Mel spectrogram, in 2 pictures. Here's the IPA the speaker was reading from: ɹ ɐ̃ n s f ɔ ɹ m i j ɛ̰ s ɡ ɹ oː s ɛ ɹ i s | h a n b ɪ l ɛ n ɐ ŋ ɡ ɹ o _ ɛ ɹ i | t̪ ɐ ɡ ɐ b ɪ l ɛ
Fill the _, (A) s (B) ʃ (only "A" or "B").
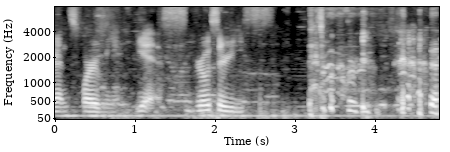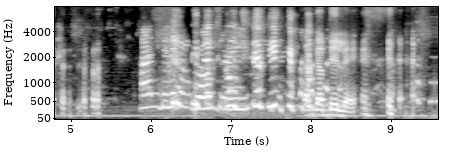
A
